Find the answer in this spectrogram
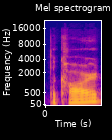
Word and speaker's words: Pickard: make sure I get your name correct Bard is that how you pronounced the last name yes sir all right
